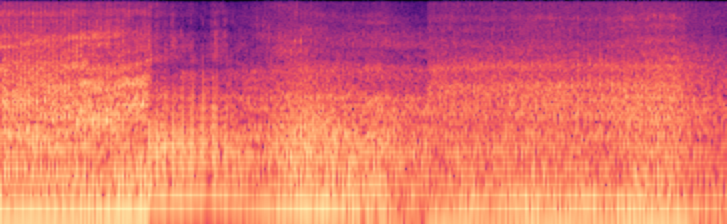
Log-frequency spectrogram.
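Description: A van's engine running close by: a steady low hum with road noise, changing abruptly a couple of times.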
